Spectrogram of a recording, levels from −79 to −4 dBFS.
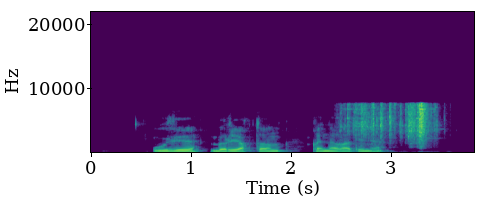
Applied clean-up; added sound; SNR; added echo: none; Cutlery, silverware; -3 dB; none.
